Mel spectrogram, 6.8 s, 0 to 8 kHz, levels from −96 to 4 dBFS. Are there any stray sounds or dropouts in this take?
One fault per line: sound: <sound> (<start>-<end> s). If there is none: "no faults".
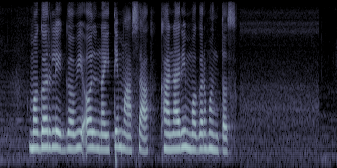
no faults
